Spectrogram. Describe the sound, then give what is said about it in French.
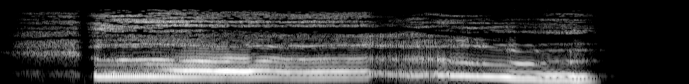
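A voice imitates Hagrid letting out a long howl like a wounded dog: a sharp intake of breath, then one long, loud, sustained wail that holds steady before sliding downward in pitch and cutting off. “Puis, soudain, Hagrid laissa échapper un long hurlement de chien blessé.”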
